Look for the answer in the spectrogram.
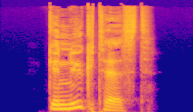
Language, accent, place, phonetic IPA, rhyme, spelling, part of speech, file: German, Germany, Berlin, [ɡəˈnyːktəst], -yːktəst, genügtest, verb, De-genügtest.ogg
- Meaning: inflection of genügen: 1. second-person singular preterite 2. second-person singular subjunctive II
